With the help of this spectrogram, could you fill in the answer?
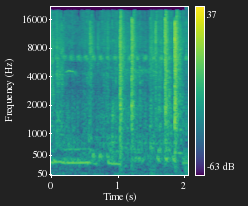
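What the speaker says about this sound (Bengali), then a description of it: "এই যে সব কবুতর খাচ্ছে" Pigeons coo in a steady low drone close by, broken by several sharp flutters and scratchy pecking bursts as they feed.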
